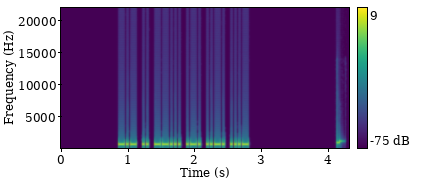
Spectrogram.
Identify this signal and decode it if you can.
Morse code, heard as a keyed tone, about 40 wpm, 700 Hz. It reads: KI7RFV
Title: USA Call Signs Repeated 2x 40wpm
